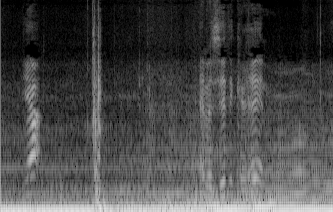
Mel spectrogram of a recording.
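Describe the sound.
A car roof closes over a steady low engine rumble, with a sharp mechanical clunk partway through and short whirring motor sweeps before and after it. Faint voices are present.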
